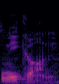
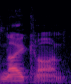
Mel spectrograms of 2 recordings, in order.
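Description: First: The name is said the non-American way. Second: The name is said the American way. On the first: "Pretty much everywhere else in the world, it's Nikon" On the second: "If you're in the United States, you pronounce it as Nikon"

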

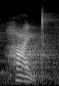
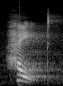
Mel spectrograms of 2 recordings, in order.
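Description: First: The vowel matches the vowel in 'high'. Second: The vowel differs from the vowel in 'high'. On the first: The speaker calls it right. "but actually this is height, somehow the same pronunciation" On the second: The speaker calls it wrong. "usually people will pronounce this is height"

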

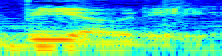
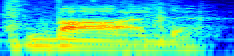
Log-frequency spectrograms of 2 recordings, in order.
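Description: First: It is spelled out letter by letter. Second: It is said as a single word. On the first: The speaker calls it right. "it's actually more efficient to just say VOD" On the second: The speaker calls it wrong. "VOD just doesn't sound right to me"

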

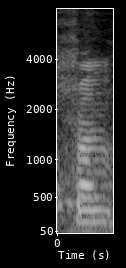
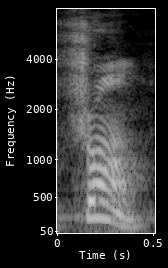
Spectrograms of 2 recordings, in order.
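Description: First: The word has a weak schwa vowel. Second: The word has a full, strong vowel. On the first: "यहाँ पे श्वा sound है।" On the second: "यहाँ पे ओ sound दे रहा है"

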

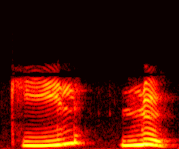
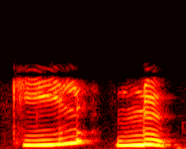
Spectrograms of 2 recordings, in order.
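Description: The two takes are said the same way.

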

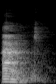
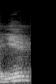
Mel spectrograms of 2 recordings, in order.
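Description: First: The vowel is a short open 'a' sound. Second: The vowel sounds like the letter name 'ay'. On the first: The speaker calls it right. "ಆ" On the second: The speaker calls it wrong. "ಎ ಅಕ್ಷರದ ಏಂಟ್ ಅಂತ ಹೇಳ್ತೀವಾ? ಇಲ್ಲ"

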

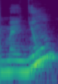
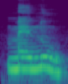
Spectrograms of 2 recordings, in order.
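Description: First: The word ends with a 'yoo' sound. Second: The word ends with a plain 'oo' sound. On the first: The speaker calls it wrong. "Тому це слово не меню" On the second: The speaker calls it right. "а меню"

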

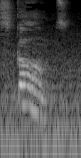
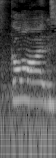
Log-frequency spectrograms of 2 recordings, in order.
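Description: First: The word is said the American way. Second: The word is said the non-American way. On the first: The speaker calls it wrong. "I've been pronouncing it wrong. You know, I'm from America" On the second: The speaker calls it right. "It's scones"

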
